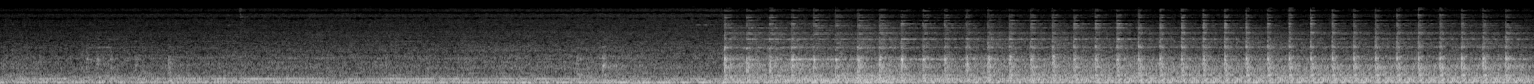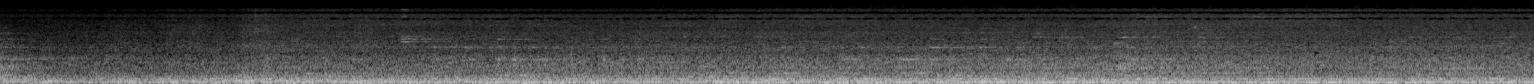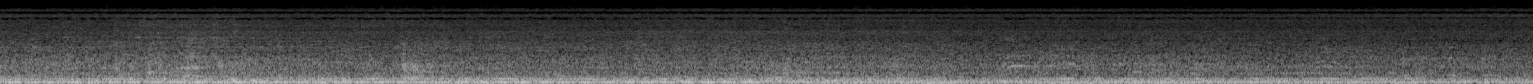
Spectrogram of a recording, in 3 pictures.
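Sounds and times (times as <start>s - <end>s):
excavator diesel engines humming: 0.0s - 46.0s.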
